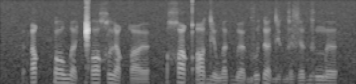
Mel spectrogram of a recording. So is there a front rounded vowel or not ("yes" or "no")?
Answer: yes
